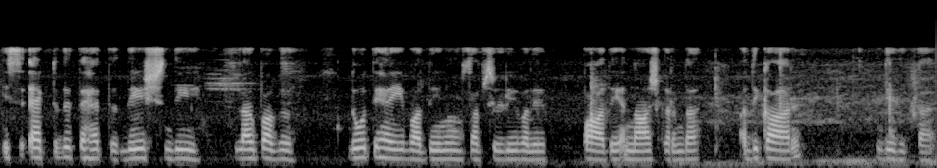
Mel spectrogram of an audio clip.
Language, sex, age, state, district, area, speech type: Punjabi, female, 30-45, Punjab, Hoshiarpur, urban, spontaneous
